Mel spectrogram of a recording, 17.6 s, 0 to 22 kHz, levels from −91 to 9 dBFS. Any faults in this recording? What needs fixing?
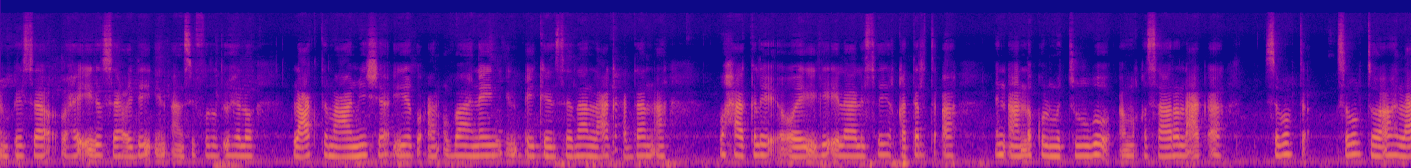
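I found no faults in this audio, so there is nothing that needs to be fixed.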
